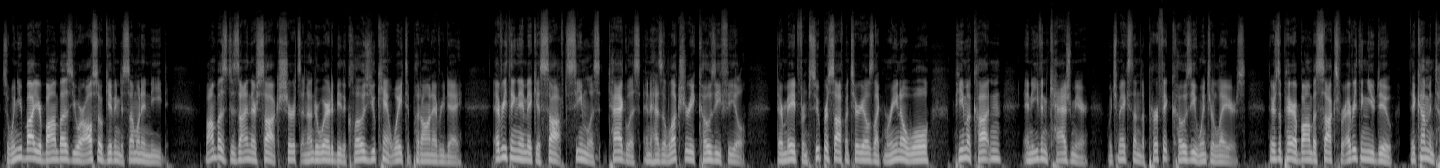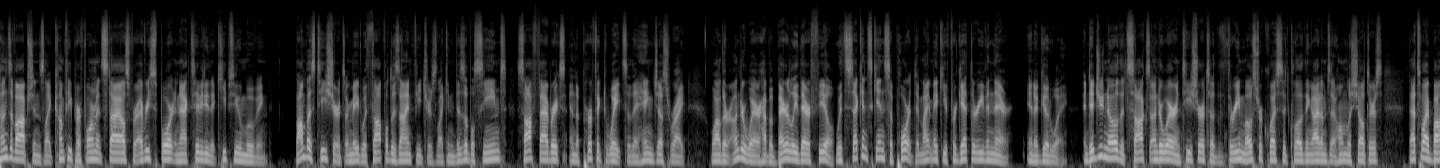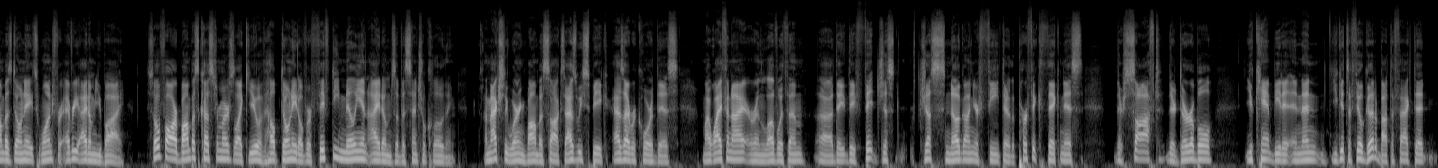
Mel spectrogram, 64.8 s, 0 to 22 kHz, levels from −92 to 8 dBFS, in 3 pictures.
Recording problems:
none

